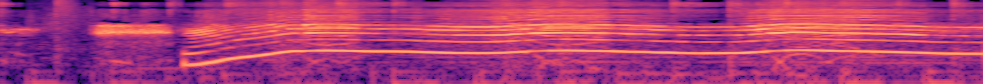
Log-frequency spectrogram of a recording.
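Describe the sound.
A voice imitates a siren: after a brief breathy hiss, a loud, rising wail swoops up and holds with a wavering, slowly undulating pitch until the end.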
